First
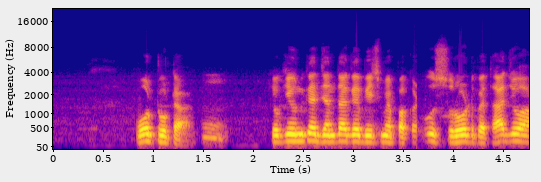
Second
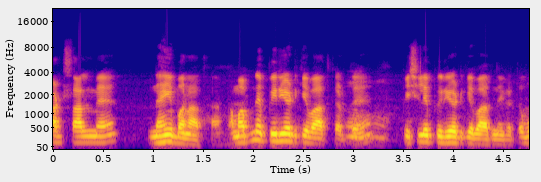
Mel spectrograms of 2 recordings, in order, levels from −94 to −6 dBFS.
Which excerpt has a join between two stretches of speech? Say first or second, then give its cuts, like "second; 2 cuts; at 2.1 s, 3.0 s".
first; 1 cut; at 3.6 s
